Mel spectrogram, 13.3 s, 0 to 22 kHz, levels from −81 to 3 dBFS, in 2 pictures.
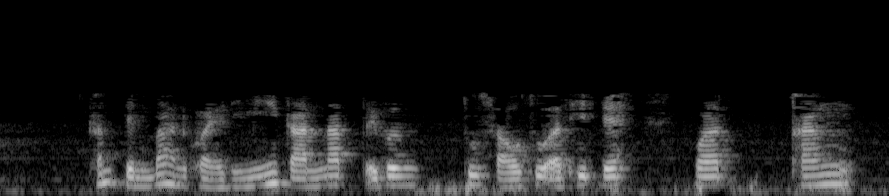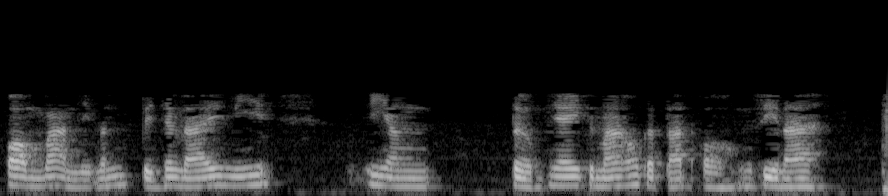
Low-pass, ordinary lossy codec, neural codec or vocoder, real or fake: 3.6 kHz; MP3, 16 kbps; none; real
